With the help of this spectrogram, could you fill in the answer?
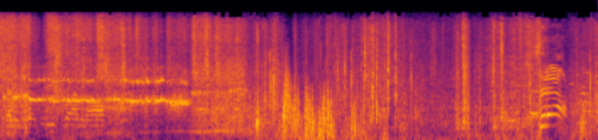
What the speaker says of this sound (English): Driving off.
